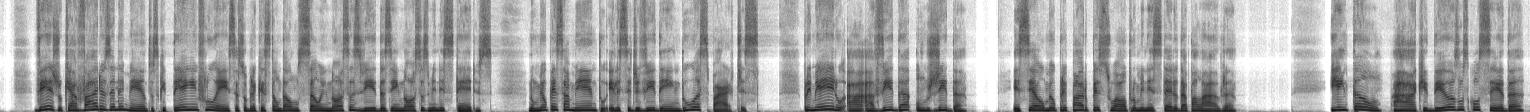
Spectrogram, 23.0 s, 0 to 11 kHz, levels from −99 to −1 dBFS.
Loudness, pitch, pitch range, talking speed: -17 LUFS, 200 Hz, 190-235 Hz, 135 wpm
